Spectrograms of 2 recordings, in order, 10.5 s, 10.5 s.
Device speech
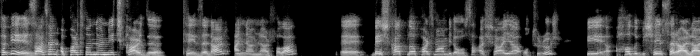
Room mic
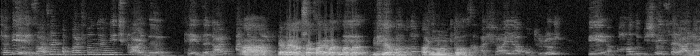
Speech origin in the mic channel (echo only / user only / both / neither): both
